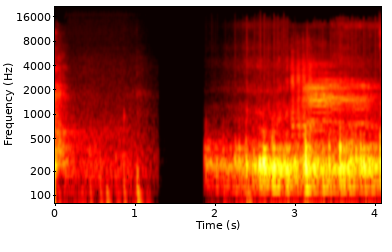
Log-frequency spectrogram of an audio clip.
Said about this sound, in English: I think it goes for like five minutes of him saying that and the sheep running around being like, Yes, feed me, feed me.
